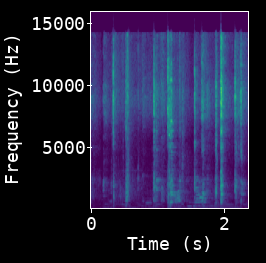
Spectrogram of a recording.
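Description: Metal hoe blade chopping into hard, stony ground: a string of irregular sharp chinks and scrapes, with voices of people nearby.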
